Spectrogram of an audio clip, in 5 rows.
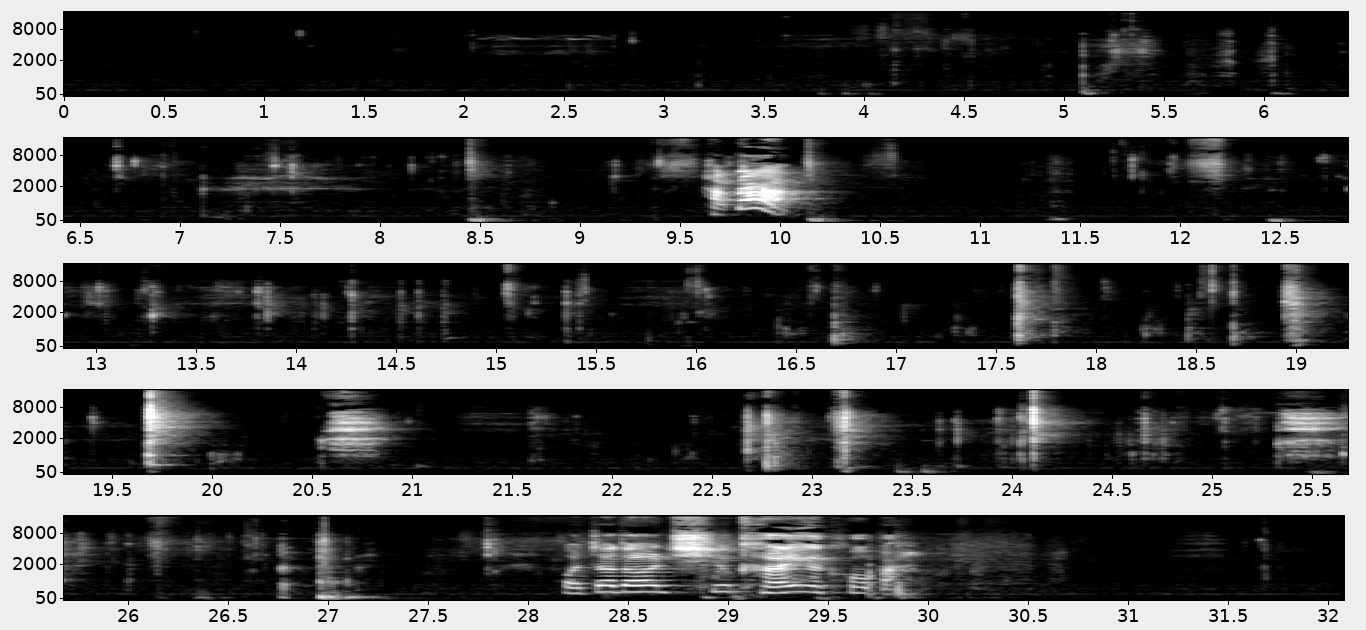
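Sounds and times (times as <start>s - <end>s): faint steady hum: 0.0s - 32.0s
chewing and lip smacks: 2.7s - 5.1s, 6.5s - 9.5s, 11.3s - 20.2s.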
